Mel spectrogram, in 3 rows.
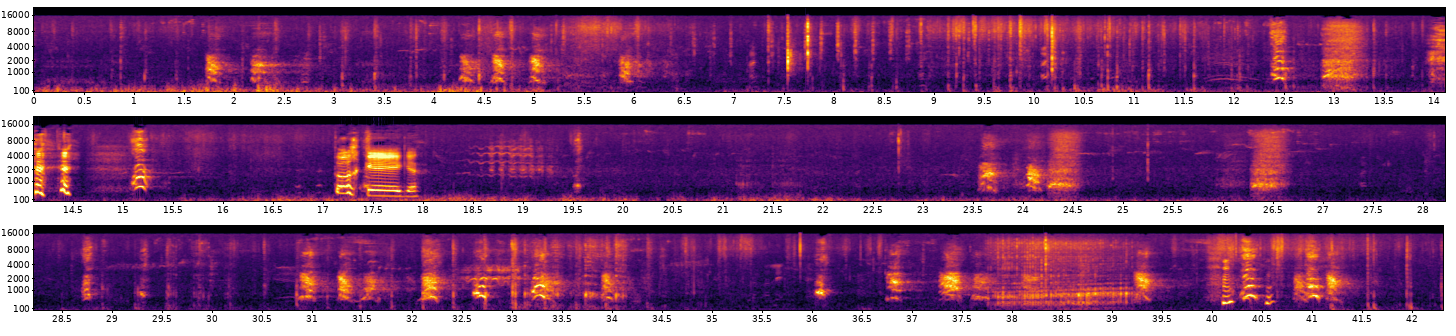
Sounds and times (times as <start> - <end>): Clip-clop: 0.0 - 22.0, 28.0 - 42.3.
